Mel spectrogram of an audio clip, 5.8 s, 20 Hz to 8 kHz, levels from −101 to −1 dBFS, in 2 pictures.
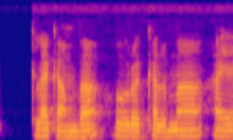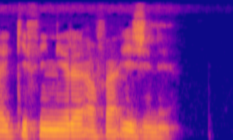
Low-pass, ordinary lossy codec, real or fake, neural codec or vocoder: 7.2 kHz; MP3, 48 kbps; real; none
